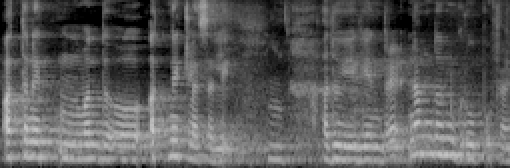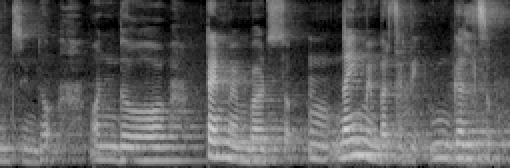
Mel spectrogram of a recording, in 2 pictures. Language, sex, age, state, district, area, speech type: Kannada, female, 30-45, Karnataka, Hassan, urban, spontaneous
